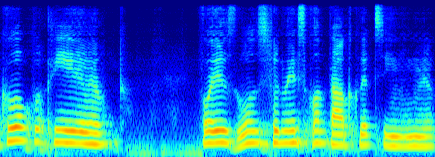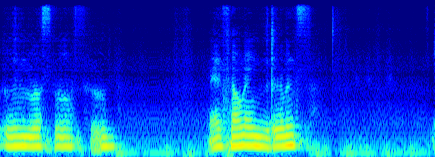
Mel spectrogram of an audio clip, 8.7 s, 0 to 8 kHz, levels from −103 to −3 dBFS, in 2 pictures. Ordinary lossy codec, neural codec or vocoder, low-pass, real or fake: none; codec, 16 kHz, 0.5 kbps, FreqCodec, larger model; 7.2 kHz; fake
